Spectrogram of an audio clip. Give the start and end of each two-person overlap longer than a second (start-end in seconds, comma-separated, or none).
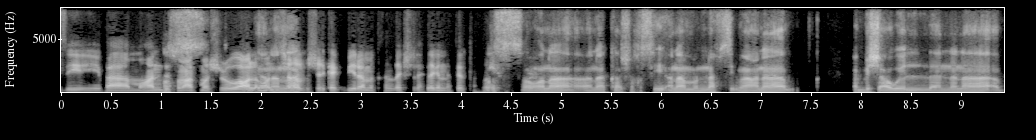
1.0-2.4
